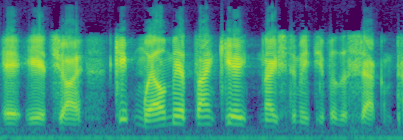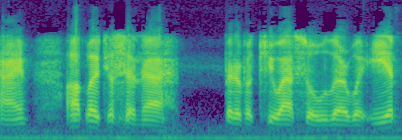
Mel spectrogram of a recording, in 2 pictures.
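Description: A man's voice: low voice, moderate pace, no echo. An older man with a Northern Irish accent chatting casually as an amateur radio operator. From Northern Ireland. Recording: dull lo-fi radio network transmission.

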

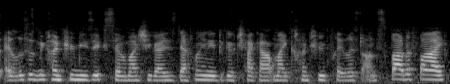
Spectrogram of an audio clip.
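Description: A woman's voice: medium pitch, slight background noise. Bubbly young woman chatting to camera. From Ohio, US Midwest. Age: young adult. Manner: bubbly, upbeat, lots of "like" and "so much fun". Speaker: lifestyle YouTuber. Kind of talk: chatty sit-down tag video. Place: home office, indoors, small room.

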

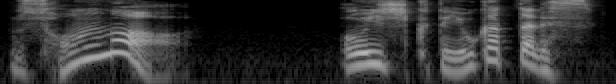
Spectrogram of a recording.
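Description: A gentle young student cook. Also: male voice, high-pitched, wildly swooping pitch, moderate pace, creaky, no room sound, clean studio sound, exaggerated voice. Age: young adult. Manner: soft, polite, patient explaining. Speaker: college student neighbor who cooks. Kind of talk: studio audio drama. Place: dry studio.

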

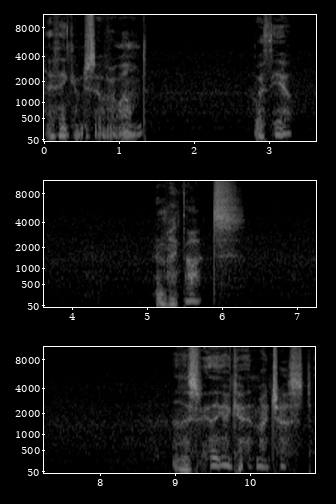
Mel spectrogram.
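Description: A young man playing a soft, playful, devoted boyfriend in an intimate ASMR roleplay, breathy, hesitant and often near a whisper. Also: medium pitch, very animated, takes it slowly, long pauses, full character voice. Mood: tender, reassuring.

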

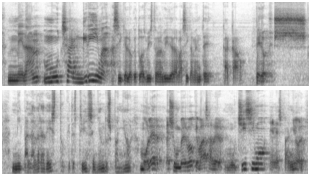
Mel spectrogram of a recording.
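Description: A man in his thirties with a Spain Spanish accent, teaching Spanish vocabulary to camera in a lively, playful way. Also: lowish voice, reverberant. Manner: lively, expressive, playful asides. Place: small bright room at home.

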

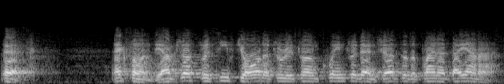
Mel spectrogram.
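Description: An actor playing an agitated, dutiful space commissioner with emphatic, clipped delivery in 1950s television serial style. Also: male voice, medium pitch, brisk, close to an everyday voice. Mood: urgent, dutiful. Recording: muffled 1950s film soundtrack.

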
